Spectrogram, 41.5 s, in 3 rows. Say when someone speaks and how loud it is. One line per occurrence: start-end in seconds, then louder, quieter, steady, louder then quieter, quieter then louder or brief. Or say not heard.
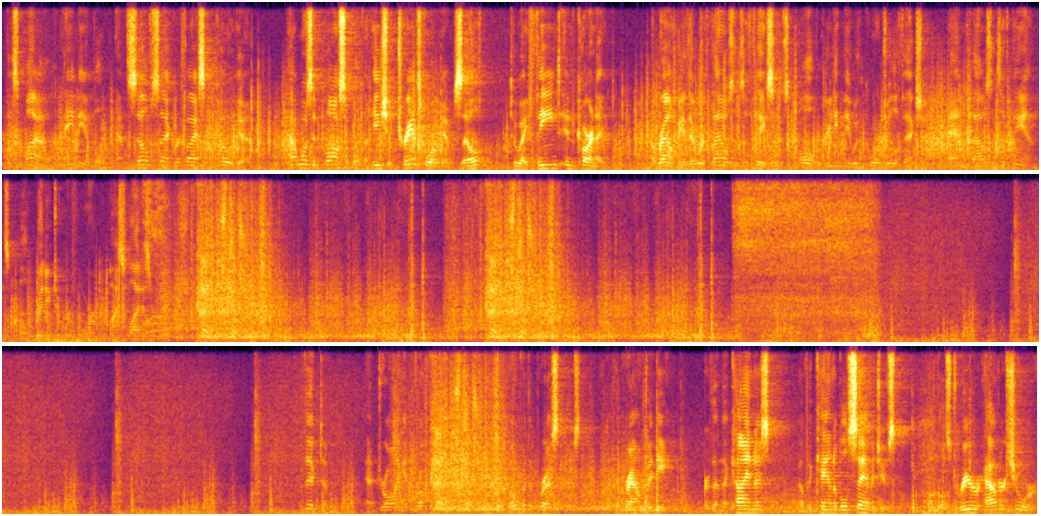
0.1-16.3 louder then quieter
31.6-41.4 louder.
